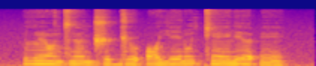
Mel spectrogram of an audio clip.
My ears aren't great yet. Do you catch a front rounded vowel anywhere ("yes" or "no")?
yes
